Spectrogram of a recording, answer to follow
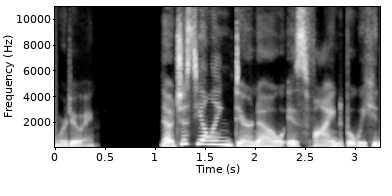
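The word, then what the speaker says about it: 誰の: And here it is, dare no, pronounced dare no.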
